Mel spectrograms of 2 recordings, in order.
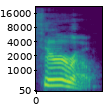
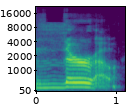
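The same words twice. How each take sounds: First: The first th sound is voiceless and breathy. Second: The first th sound is voiced and buzzing. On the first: The speaker calls it right. "th thorough does not" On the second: The speaker calls it wrong. "We don't say thorough"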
